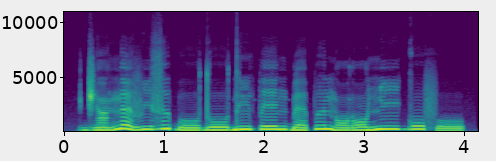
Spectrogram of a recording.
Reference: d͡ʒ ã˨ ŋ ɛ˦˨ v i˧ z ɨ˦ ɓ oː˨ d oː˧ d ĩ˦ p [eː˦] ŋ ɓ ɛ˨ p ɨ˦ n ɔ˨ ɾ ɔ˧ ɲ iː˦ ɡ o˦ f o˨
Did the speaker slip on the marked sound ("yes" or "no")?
no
